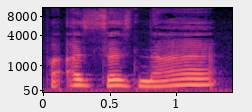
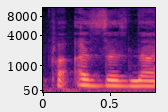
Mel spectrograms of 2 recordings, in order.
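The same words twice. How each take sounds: First: Slow फ़अज़्ज़ज़ना with held "naa"; measured model recitation of फ़अज़्ज़ज़ना; one-beat long ending. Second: फ़अज़्ज़ज़ना with a quick final "na"; wrong-way demo, cut the end of फ़अज़्ज़ज़ना short; too-short ending. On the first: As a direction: stretch the last vowel of फ़अज़्ज़ज़ना for a beat. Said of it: "एक अलिफ से छोटा नहीं". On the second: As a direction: say फ़अज़्ज़ज़ना without holding the last vowel. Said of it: "छोटा नहीं पढ़ना". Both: Shown as a demonstration.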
